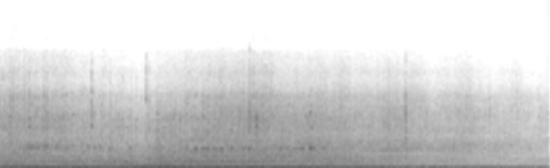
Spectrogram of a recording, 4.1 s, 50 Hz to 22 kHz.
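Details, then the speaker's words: 1979 John Deere Model 68 riding mower, five-speed, running again after years, cover removed and burning oil: busy single-cylinder chug about four beats a second, steady under cutting load with some rattle; runs fine. "It's not horrible. I ended up having to uh remove the uh cover. And things are burning up with oil, but it's fine. Um Yeah, for being a junk old mower, it cuts pretty good."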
